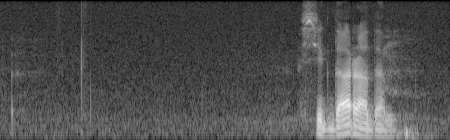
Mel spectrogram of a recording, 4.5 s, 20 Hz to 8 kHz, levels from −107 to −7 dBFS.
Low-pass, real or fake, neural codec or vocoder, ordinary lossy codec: none; real; none; none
